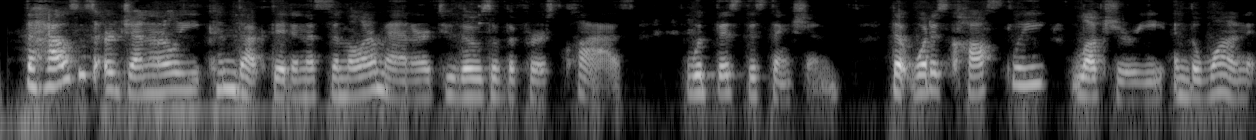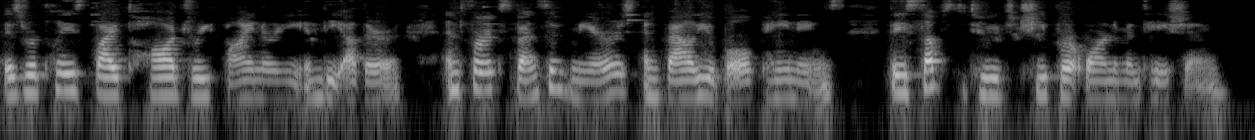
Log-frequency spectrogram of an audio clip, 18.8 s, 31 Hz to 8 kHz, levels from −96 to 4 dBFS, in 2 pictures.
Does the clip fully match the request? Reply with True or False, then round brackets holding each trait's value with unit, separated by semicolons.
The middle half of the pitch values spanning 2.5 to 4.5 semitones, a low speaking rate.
False (3.8 semitones; 145 wpm)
